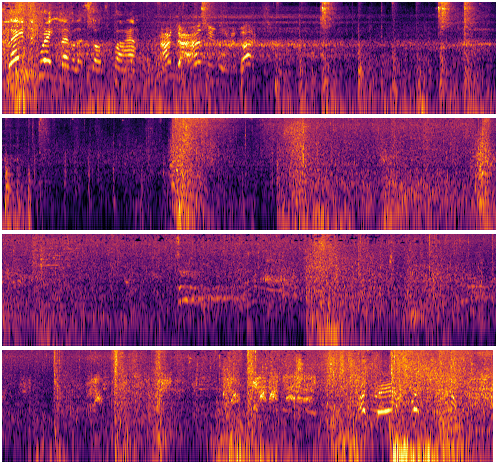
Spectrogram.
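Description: A heavy gun fires rapid loud blasts.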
